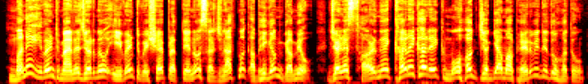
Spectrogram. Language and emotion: Gujarati, happy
